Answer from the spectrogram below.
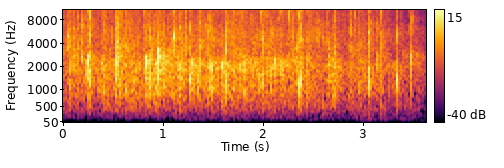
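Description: Steady audience applause fills the room, a dense patter of many hands clapping at an even, fairly loud level with no voices standing out.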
